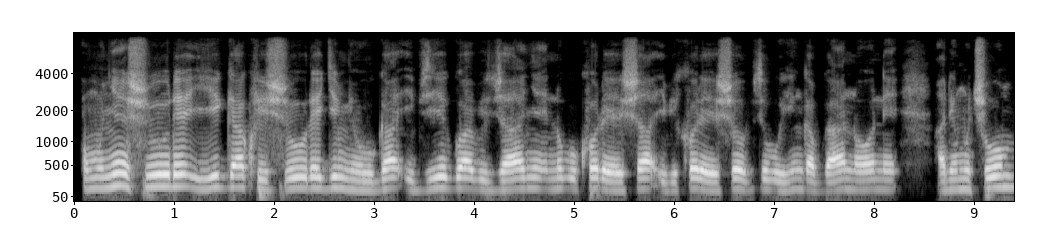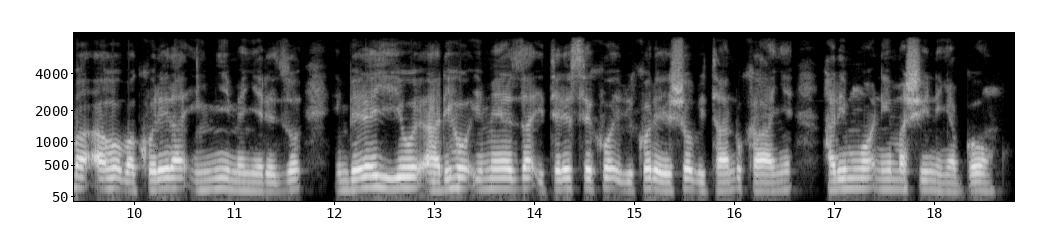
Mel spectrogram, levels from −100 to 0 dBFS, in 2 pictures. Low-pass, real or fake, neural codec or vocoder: 7.2 kHz; real; none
